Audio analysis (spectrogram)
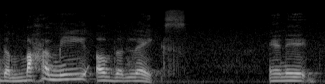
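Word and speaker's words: Maumee: mommy river which the mommy where it is here in the mouth of toledo that's called the mahame of the lakes and it it actually because nobody can pronounce it call it mommy now there's always been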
